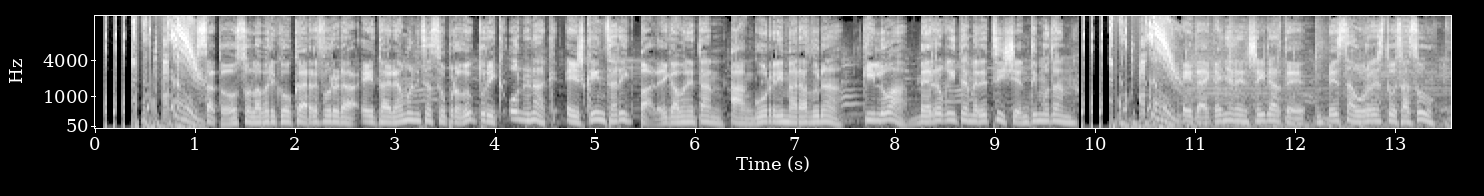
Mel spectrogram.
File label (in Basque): todojingles eusk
